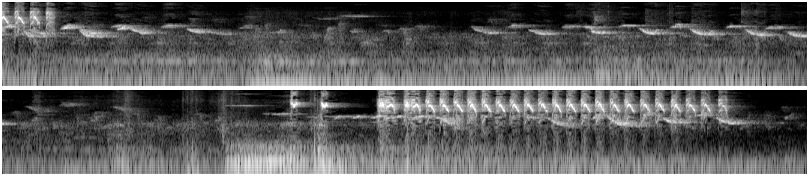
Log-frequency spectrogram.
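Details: Sooty-headed bulbul giving its tembakan-style song, used as tutor material for songbirds: a run of about eight short, clear, downslurred whistles, then a fast, sharp, buzzy trill of rapidly repeated high notes near the end, with faint low hum beneath.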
